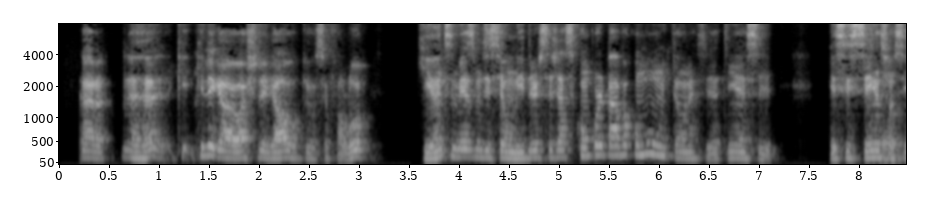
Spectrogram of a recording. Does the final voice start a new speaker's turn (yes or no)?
no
